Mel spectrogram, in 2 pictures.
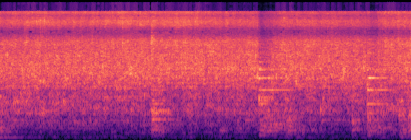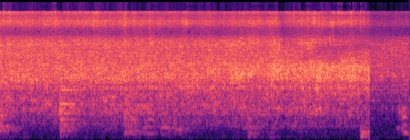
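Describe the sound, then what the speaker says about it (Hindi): Beef pieces fry in ghee in a pot with a loud, continuous close sizzle, broken by the scrape and clatter of occasional stirring. "मैं इसमें डाल के फ्राई करती हूँ"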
